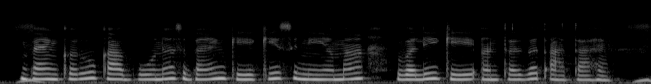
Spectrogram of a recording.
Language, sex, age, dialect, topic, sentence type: Hindi, female, 18-24, Kanauji Braj Bhasha, banking, statement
